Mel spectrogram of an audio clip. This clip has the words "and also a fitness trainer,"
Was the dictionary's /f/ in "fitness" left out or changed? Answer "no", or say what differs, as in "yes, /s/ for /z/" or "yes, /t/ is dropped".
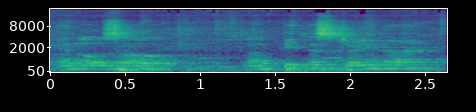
yes, /p/ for /f/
